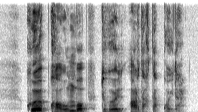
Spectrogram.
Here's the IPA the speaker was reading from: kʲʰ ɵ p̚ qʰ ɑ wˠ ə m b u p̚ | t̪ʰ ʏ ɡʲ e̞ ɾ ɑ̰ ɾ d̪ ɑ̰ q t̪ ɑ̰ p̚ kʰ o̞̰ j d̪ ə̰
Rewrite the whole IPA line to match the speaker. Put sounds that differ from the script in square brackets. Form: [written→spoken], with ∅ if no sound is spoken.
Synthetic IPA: kʲʰ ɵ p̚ qʰ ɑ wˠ ə m b [u→o] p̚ | t̪ʰ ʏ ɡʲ e̞ [ɾ→l] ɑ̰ ɾ d̪ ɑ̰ q t̪ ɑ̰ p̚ [kʰ→qʰ] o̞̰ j d̪ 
